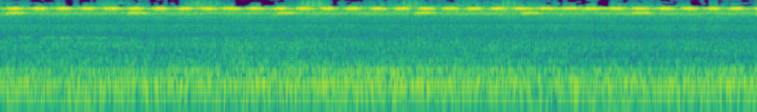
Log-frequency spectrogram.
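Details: High, rapid cricket chirps pulse evenly through a lightning storm, a fainter lower-pitched cricket adding occasional chirps, while a continuous deep rumble fills the background.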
